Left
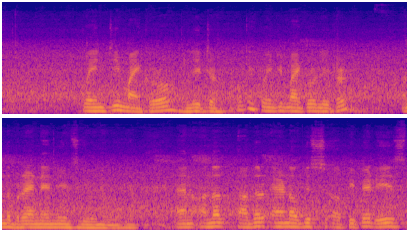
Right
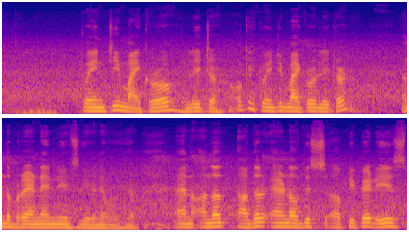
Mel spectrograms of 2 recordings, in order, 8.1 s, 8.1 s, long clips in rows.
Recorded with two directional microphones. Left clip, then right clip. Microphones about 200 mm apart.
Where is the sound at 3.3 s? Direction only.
55° right (ahead or behind).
